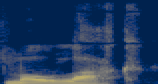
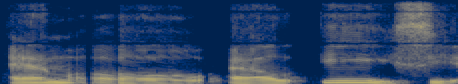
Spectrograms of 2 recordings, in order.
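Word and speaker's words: Molech: Moolak. That's actually not how it's pronounced in the in the Old Testament in Hebrew. It's actually spelled M O L E C H which is important because what they were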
